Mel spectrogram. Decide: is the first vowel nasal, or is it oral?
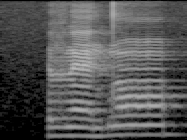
nasal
